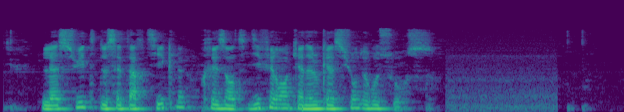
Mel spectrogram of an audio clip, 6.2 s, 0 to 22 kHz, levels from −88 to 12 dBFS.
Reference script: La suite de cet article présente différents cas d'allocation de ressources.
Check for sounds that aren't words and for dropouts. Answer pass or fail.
pass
